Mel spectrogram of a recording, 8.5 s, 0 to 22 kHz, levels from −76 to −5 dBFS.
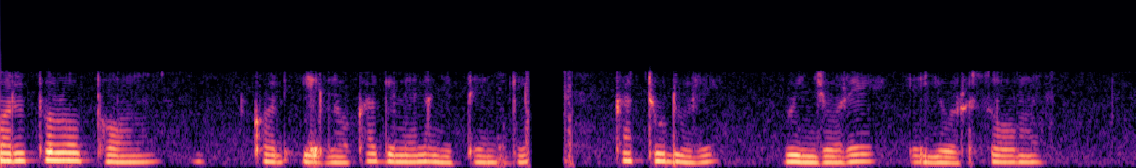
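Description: The whole clip of speech has passed through the iLBC codec, a narrowband VoIP coder that treats each short frame on its own. The band stops at 4 kHz, so the speech sounds boxed-in and thin, and the damage is plainly audible as a rough, slightly synthetic edge on every syllable. The frame handling points to 20 ms frames and fits the 15.2 kbps mode.

From 3.72 to 3.79 s, packets carrying about 60 ms of audio were lost, consistent with three consecutive frames, and lost iLBC frames were filled in by the decoder. It looped the last pitch period with added noise, so the gap comes out as a short, held, faintly buzzy vowel instead of silence. Because each frame decodes independently, the sound snaps back to normal as soon as real frames arrive.

At 3.94 s the cable is pulled and plugged in: a live lead is yanked out and reinserted, ending at 4.29 s. A pop marks the disconnection, followed by roughly 0.3 s of near silence. 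As the plug goes back in, only the tip makes contact at first, which lets through a burst of 60 Hz mains buzz lasting about 36 ms. A second pop follows as the full connection restores the signal.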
